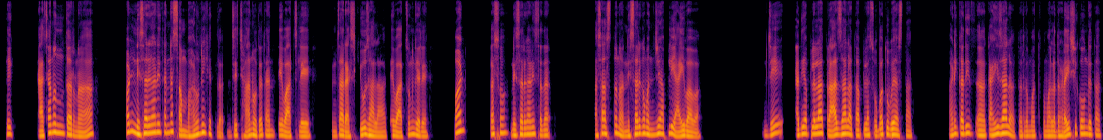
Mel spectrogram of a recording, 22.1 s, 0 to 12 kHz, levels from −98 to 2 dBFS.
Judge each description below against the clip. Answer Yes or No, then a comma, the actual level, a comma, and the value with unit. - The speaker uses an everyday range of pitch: No, wide, 5.9 semitones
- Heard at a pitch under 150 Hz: Yes, low, 135 Hz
